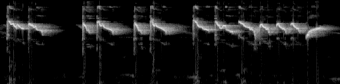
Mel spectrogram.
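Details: White-eye song played to lure a caged bird that is slow to sing: bright high whistled notes dropping in pitch, in quick pairs, ending in a fast run of repeated downslurred trills.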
